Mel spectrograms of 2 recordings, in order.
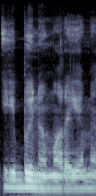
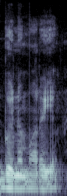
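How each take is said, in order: First: The opening vowel is clearly pronounced at the start. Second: The opening vowel is dropped, joined to the previous word. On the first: The phrase begins the utterance. "അപ്പോൾ ഹംസ വന്നു" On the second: The phrase continues from a preceding word. "അപ്പോൾ ഈ ഹംസ പോകും"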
